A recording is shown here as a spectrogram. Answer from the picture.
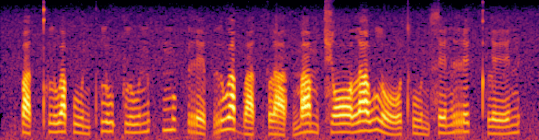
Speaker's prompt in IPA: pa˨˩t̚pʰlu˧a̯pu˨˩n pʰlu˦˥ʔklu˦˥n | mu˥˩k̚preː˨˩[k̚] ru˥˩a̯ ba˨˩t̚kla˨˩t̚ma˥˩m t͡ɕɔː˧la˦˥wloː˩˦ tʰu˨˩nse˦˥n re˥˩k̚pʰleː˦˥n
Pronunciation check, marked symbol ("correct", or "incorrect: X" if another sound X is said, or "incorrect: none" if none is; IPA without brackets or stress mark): incorrect: p̚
